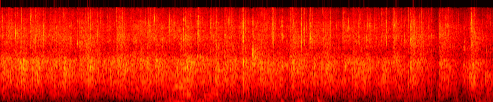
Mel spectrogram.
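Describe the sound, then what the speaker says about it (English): Sustained audience applause for panelists at a university event session, a dense continuous clapping wash heard close and fairly loud, with faint voices mixed in underneath. "Let's give our panelists a well-earned round of applause."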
